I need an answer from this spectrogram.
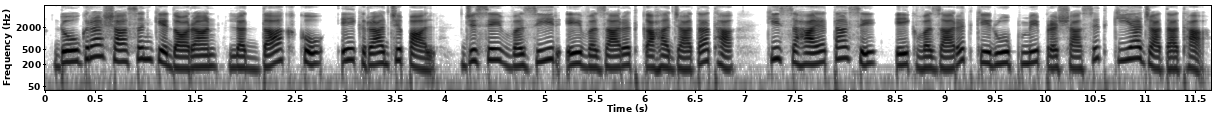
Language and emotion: Hindi, neutral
